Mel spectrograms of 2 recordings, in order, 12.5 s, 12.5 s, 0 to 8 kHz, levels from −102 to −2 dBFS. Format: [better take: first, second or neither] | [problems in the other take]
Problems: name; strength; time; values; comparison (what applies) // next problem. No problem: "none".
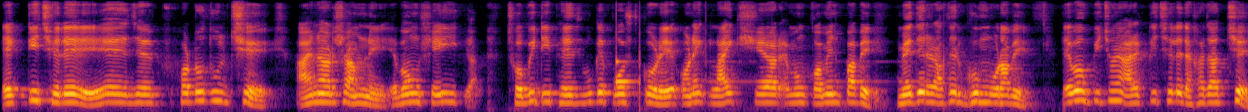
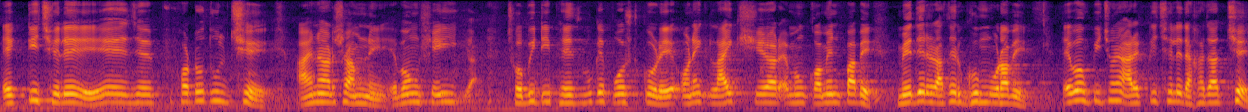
second | noise reduction (neural mask model DeepFilterNet 3)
